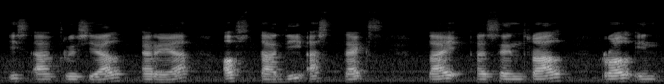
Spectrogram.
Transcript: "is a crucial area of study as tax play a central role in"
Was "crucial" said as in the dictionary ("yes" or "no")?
no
